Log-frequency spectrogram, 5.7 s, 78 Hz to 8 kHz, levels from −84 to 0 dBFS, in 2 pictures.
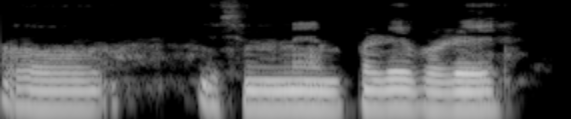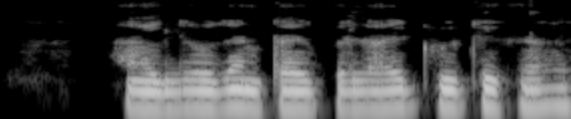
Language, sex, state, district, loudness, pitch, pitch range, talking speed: Hindi, male, Uttar Pradesh, Deoria, -26 LUFS, 120 Hz, 115-125 Hz, 115 wpm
